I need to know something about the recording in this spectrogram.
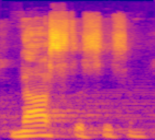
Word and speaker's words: Gnosticism: called gnosticism gnosticism is one of those words that begins with the G but the g is silent gnosticism and gnosticism can best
